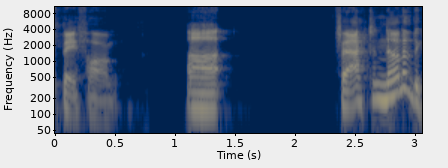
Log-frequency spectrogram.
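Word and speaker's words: Beifong: this point that's that's on me i i mispronounced that moving quickly and not thinking my apologies uh tom's last name it's befong uh fact none of the characters except for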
